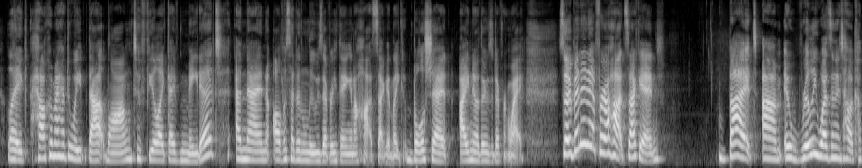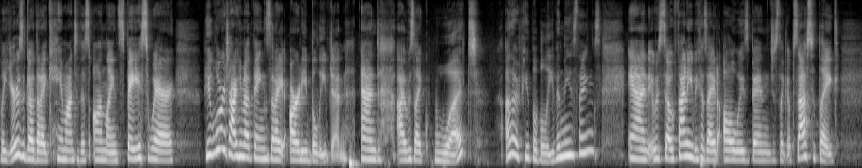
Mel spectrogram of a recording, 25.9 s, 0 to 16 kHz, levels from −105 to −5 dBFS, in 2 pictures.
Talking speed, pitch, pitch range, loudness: 230 wpm, 210 Hz, 190-255 Hz, -23 LUFS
